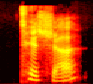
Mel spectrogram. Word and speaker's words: Tysha: So anyway, the client is named Tisha. It is spelled T-Y-S-H-A though. – Okay. – Like Tisha, but it's Tisha.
